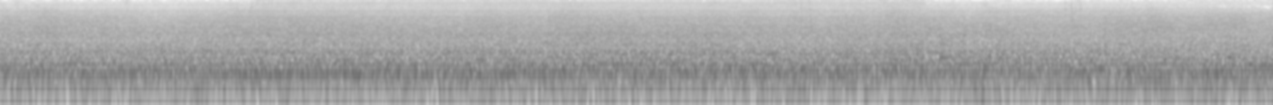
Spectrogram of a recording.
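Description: Steady wind noise on the microphone over a low, steady hum from a cruise ship's machinery; the hum weakens about halfway through.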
